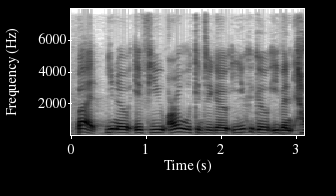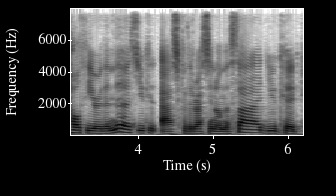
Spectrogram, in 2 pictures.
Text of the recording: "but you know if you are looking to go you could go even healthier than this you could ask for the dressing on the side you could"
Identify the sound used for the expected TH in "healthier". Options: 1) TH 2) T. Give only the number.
1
